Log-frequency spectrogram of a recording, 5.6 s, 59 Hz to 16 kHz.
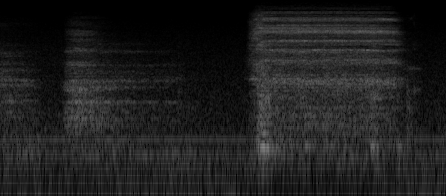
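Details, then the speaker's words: A short breath, then one hard, fast inhalation through an In-Check flow meter set for a Turbuhaler, reading 60 litres per minute, just within the recommended level for the dry-powder inhaler. "you've set the machine right and you ask them to breathe and that's happening hard and as fast as they would do normally"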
